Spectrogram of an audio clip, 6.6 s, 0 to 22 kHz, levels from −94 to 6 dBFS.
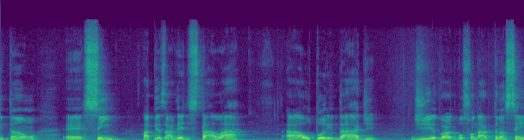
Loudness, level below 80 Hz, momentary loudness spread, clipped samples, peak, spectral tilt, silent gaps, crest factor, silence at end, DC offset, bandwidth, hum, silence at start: -22 LUFS; -54 dBFS; 14 LU; under 0.1%; -4 dBFS; -5 dB/octave; none; 18 dB; 0 s; under 0.1%; 18.5 kHz; none; 0 s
